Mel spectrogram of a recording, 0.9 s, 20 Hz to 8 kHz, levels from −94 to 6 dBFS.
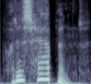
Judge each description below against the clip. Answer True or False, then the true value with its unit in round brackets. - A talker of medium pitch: True (145 Hz)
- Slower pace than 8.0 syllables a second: True (5.8 syllables/s)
